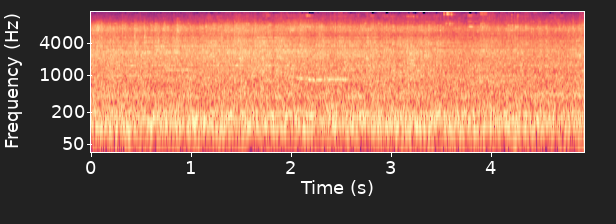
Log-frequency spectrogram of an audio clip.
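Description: Passenger coaches of an arriving train rolling along the platform: the wheels on the rails make a steady low rumble.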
